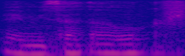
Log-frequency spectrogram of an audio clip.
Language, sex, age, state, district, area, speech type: Kashmiri, male, 18-30, Jammu and Kashmir, Kulgam, rural, spontaneous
